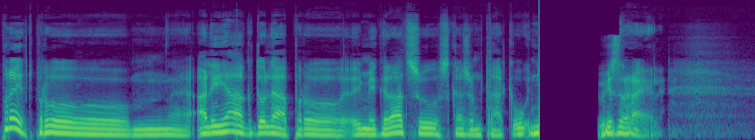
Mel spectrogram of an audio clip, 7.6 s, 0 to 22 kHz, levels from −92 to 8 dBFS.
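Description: A speech recording with two kinds of fault. Overlapping chunks produce brief stutters at 2.37–2.39 s and again at 4.89–4.92 s, just after "про иммиграцию скажем". At each join about 25 ms of audio plays twice, because each 2.5 s chunk begins before the previous one ended. A stream reconnect follows at 5.39–6.01 s: 571 ms of silence as the connection drops and a new decoder starts, with the speech resuming roughly half a second further on, so that stretch is skipped.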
